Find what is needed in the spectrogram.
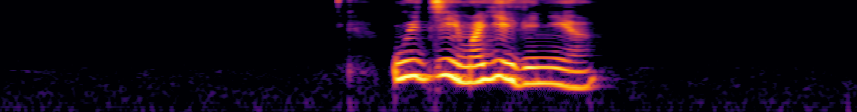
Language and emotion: Russian, angry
